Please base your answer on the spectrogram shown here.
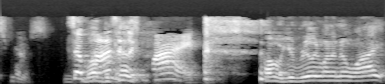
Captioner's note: laughs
